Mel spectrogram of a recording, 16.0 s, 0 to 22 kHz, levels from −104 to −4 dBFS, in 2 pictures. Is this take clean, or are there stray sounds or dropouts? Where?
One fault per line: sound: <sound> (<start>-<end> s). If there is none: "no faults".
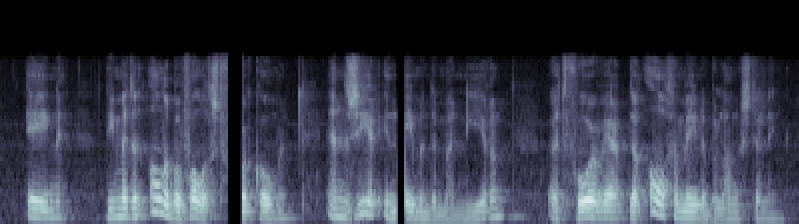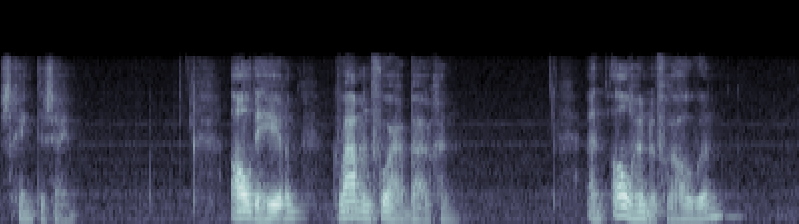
sound: dropout (2.3-2.4 s)
sound: dropout (4.0-4.1 s)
